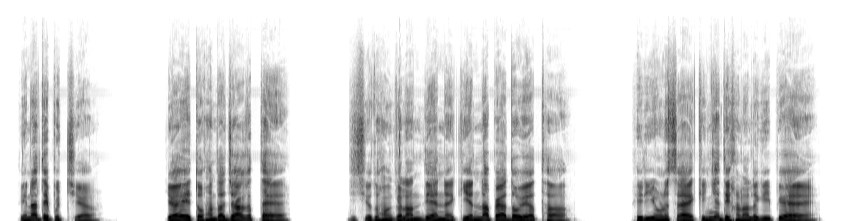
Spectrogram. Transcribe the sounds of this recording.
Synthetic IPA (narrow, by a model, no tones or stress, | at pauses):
t̪ɪnãt̪̬ep̬ʊtːʃʰja | kjaːeːt̪ʊɦãd̪ad͡ʒaːɡət̪ɛ | d͡ʒɪsɪjot̪ʊɦãɡɐlãːnd̪eɦɐnkiɐnːapɛːd̪aɦoːjat̪ʰa̰ | pʰɪɾiɦʊ̃ɽ̃sɛːkɪ̃jãd̪ɪkʰɽ̃alɐɡipɪjaɛ̰ː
